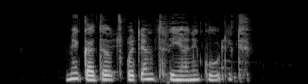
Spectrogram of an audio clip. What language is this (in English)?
Georgian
